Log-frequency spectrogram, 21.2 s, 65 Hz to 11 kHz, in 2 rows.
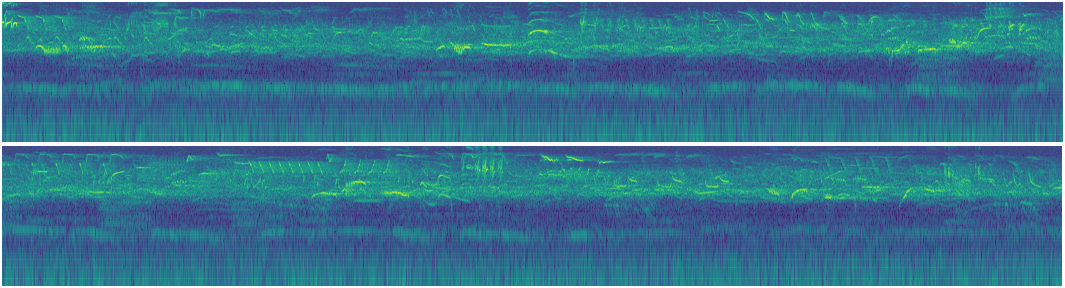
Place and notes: Dawn, Malvern, UK - 4am
Again recorded from 4am but this time the microphone rig is on the other side of the roof facing west towards the Malvern Hills a few hundred yards away and rising to around 1000 feet at this point. The roof has another feature facing the right hand mic which seems to produce an effect visible on the computer. At 9'47" my neighbour about 30 yards away across the road comes out to collect his milk and says "Morning Birdies" which stops all the most local bird calls for a time. Around 23'00 I think that is the Muntjac trying to make itself heard.This is another experiment with overnight recordings of longer duration.
MixPre 6 II with 2 x Sennheiser MKH 8020s in a home made wind baffle.
West Midlands, England, United Kingdom, 9 June 2021, 04:00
